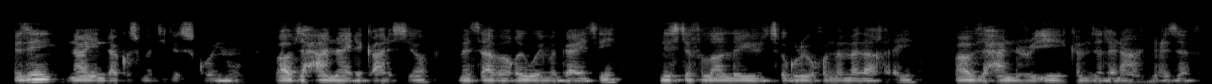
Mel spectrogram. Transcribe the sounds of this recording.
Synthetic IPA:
ʔɨzinajɨnd̪akʰosmɐt̪ʰid̪ʰɐskʰo̞jnu | baβzuħanajd̪ɐkʼːanɨsijo̞ | mɐt͡sʼaβɐkʼiwɔjmɐɡajɛt͡sʼi | nɨzɨt̪ʰɐfɐlalɐjut͡sʼɨɡɾujɪxunmɐmɐlaxʕi | baβzuħanɨɾiʔikʰɐmzɐlːɐnanɨ̰ʕzɐf

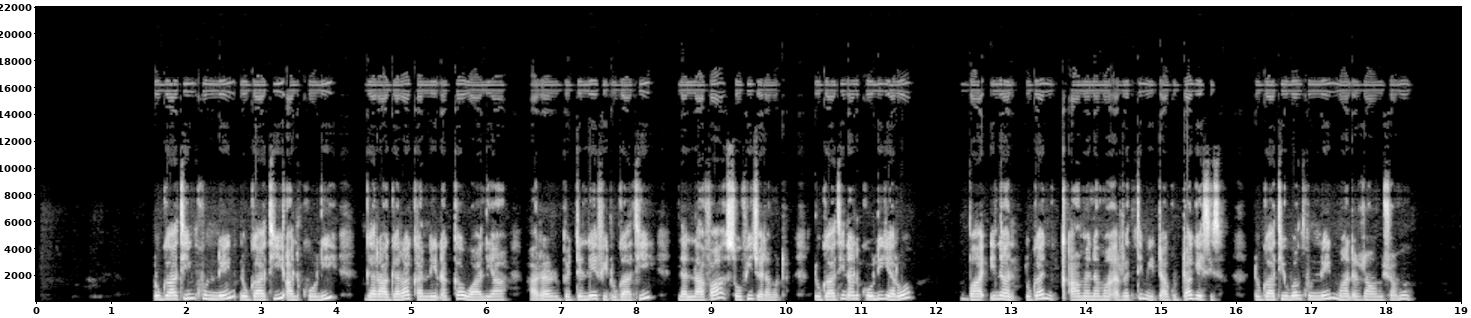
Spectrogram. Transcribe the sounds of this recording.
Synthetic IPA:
ᶑʊɡaːt̪iːŋkʊnːe̞ːnᶑʊɡaːt̪iːʔɐlkʰo̞ːliː | ɡɐɾaːɡɐɾaːkɐnːe̞ːnʔɐkːɐwaːlɪjaː | hɐ̰ɾɐɾbɛd̪ːɛle̞ːfɪᶑʊɡaːt̪ʰiː | lɐlːaːfaːsoːfiːd͡ʒɛᶑɐmʊᶑɐ̥ | ᶑʊɡaːt̪iːnɐlko̞ːliːjɛɾo̞ː | baːʔɪnaːnᶑʊɡɐŋkʼaːmɐnɐmaːʔɪ̰rːɐt̪ːɪmiːᶑa̰ːɡʊd̪ːaːɡe̞ːsːɪsɐ̥ | ᶑʊɡaːt̪iːʊbɐŋkʊnːe̞ːnmaːlɪrːaːʊmɪʃɐmuː

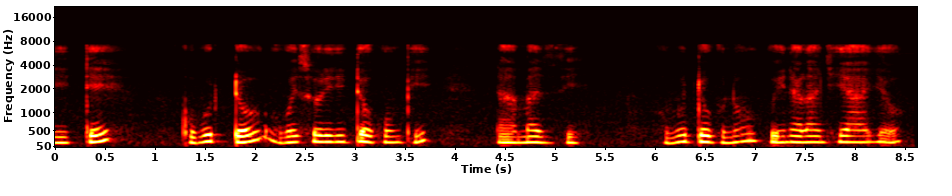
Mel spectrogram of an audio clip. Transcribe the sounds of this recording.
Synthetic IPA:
ɾid̥ːe̞ | kuβudːo̞ːβwe̞ːsoːliɾidːo̞ːkuːmpʰi | naːmazːi | omudːo̞ɡuno̞ɡ̥winalaːɲɟijaːjo̞

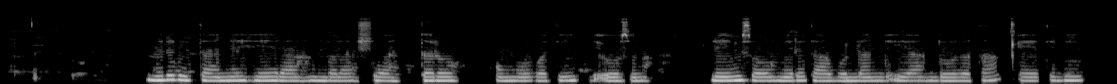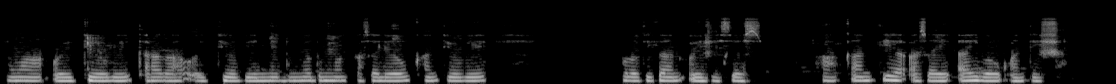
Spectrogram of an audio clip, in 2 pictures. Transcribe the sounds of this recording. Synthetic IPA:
mɛɾɛt̪ɛt̪ːaːnːɛɦe̞ːɾaːɦɐmbɐlaːʃɪjad̪̥ɐɾɔ | kʼɔmːɔɡɐt̪ɪd̪ɛ̰ʔo̞ːsɔnɐ | le̞ːmɪsɐwmɛɾɛt̪aːbɔlːɐnd̪ɛ̰ʔɪjad̪o̞ːzɐt̪ɐkʼe̞ːt̪ʼːɪd̪ɪ | t̪ɐmaːɔjt̪ːɪjo̞ːɡe̞ːt̪ʼɐɾɐɡaːɔ̰jt̪ːɪjo̞ːɡe̞ːnːɛd̪ʊmːɐd̪ʊmːɐnkʼːɐsɐlɪjɐwkʼɐnt̪ʼːɪjo̞ːɡe̞ː | pɔlɔt̪ɪkanɔ̰jʃɪsːe̞ːs | hɐkʼɐnt̪ʼːɪjɐʔɐ̰sɐjɐjbɐwkʼɐnt̪ʼːiːʃːɐ̥

